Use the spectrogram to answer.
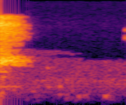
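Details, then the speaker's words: A brief sharp hiss of a metered dose inhaler puff followed by a faint breath in, demonstrating correct use: pressing the button while inhaling at the same time. "soon as you press the button, the vapors come out. At the same time, you have to take a breath."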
